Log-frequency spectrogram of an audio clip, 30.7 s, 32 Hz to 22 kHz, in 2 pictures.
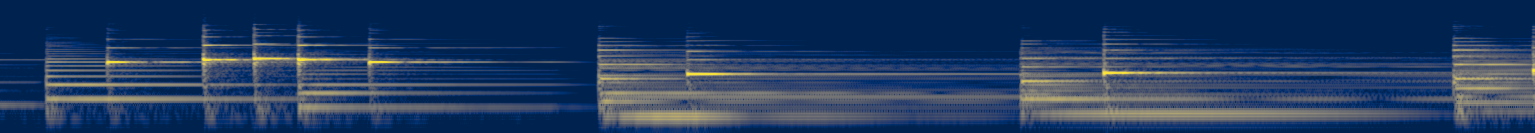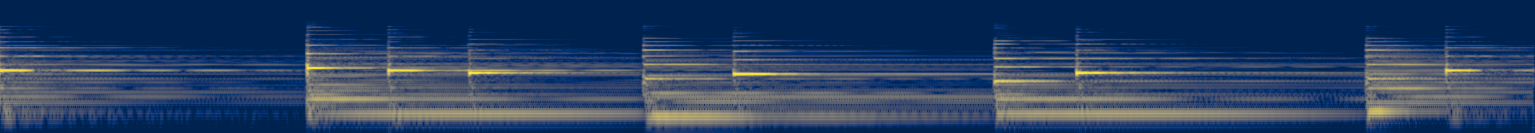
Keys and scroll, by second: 25.5 ctrl+z.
